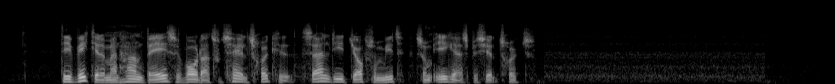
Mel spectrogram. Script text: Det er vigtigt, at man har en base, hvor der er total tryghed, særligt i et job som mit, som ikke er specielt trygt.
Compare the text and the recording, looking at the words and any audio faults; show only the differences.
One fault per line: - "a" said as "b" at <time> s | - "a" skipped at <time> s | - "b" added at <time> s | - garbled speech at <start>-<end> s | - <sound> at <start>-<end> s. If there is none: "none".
none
